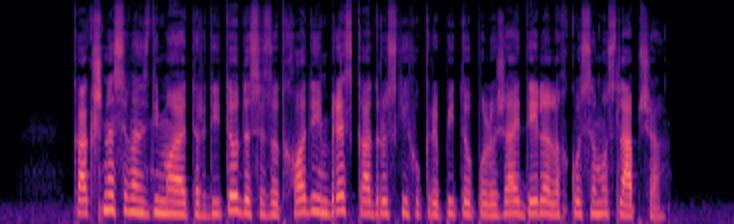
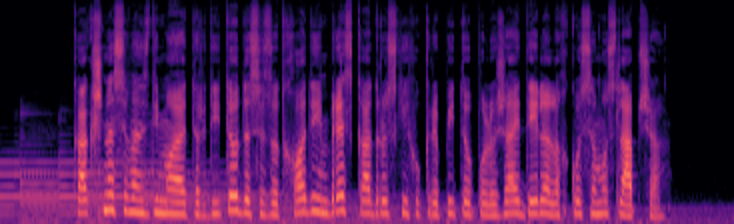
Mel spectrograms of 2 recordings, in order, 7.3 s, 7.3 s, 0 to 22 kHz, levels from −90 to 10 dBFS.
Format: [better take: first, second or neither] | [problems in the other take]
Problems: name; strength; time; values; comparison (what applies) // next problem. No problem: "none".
first | background sound (Doorbell); 19 dB below the speech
